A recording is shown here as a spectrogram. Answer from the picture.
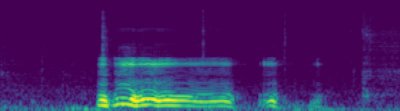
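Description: A man's short laugh, a wavering voiced burst starting about half a second in and lasting under a second.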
